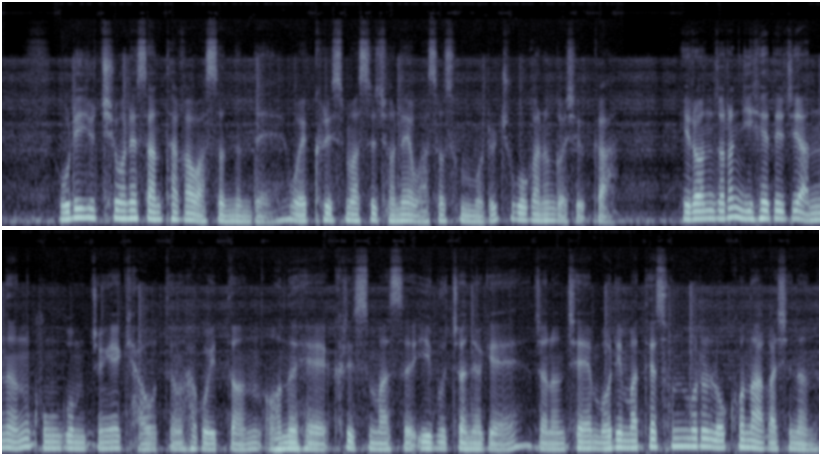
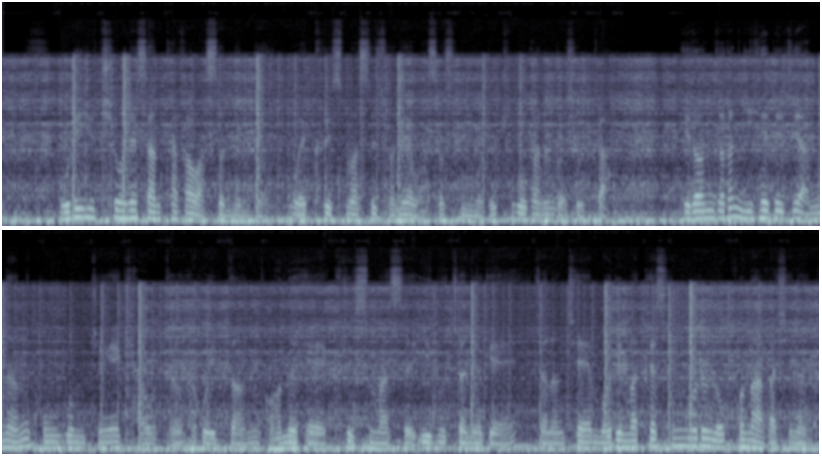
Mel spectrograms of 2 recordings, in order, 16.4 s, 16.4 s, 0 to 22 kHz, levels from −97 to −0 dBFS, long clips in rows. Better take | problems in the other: first | hiss; loud; throughout; 1 dB below the speech; faint in the first

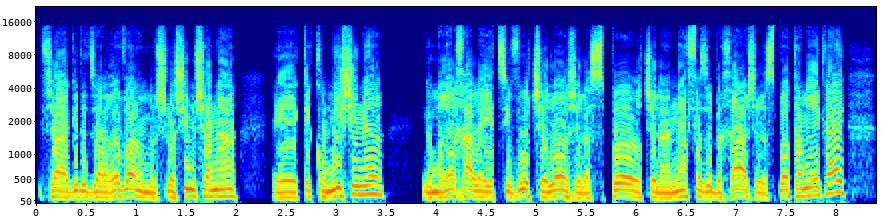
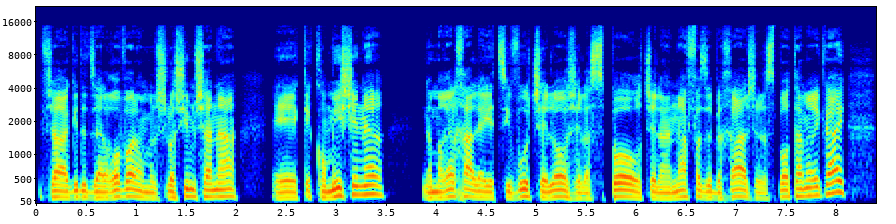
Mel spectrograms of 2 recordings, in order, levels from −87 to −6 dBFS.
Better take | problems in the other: second | distortion; heavy; 7 dB below the speech

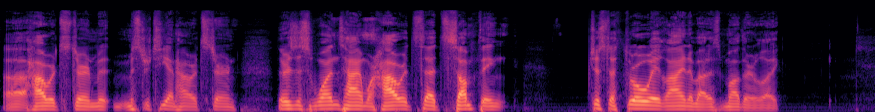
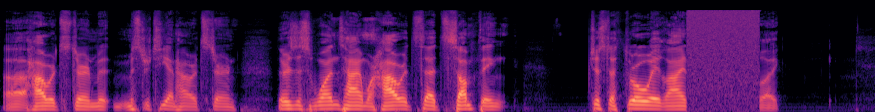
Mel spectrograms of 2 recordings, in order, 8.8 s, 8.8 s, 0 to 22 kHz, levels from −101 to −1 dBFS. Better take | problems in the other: first | audio cutting out; filled with static; at 7 s for 0.5 s

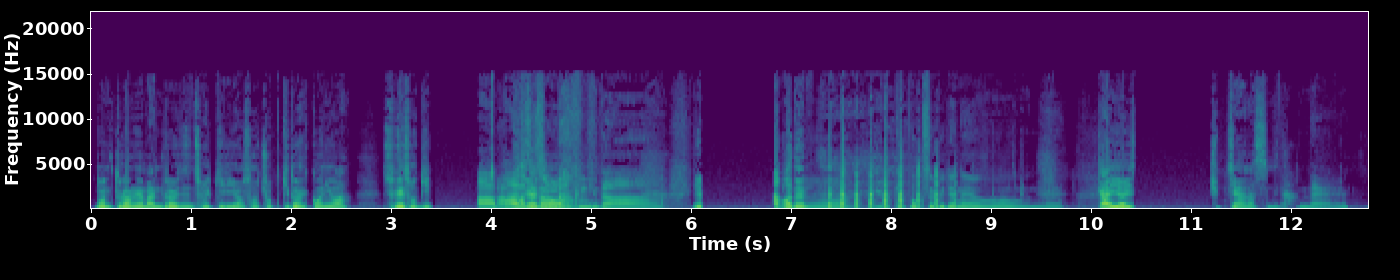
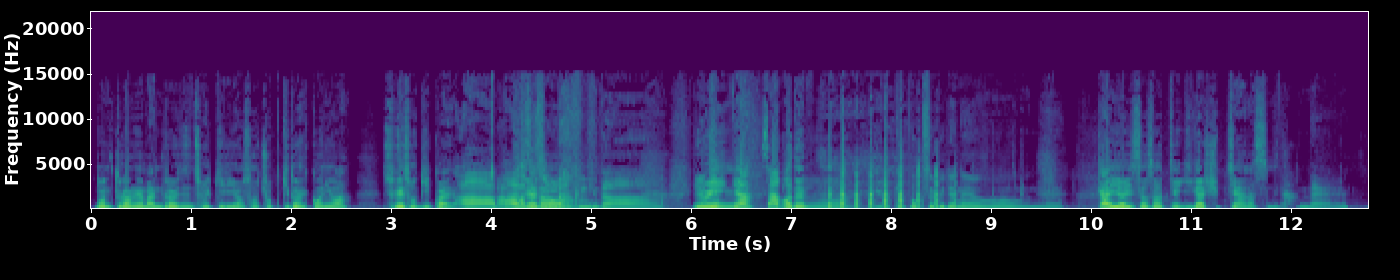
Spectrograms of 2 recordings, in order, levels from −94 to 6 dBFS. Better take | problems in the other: second | audio cutting out; at 3.5 s, at 6 s for 0.5 s and at 10 s for 1 s

